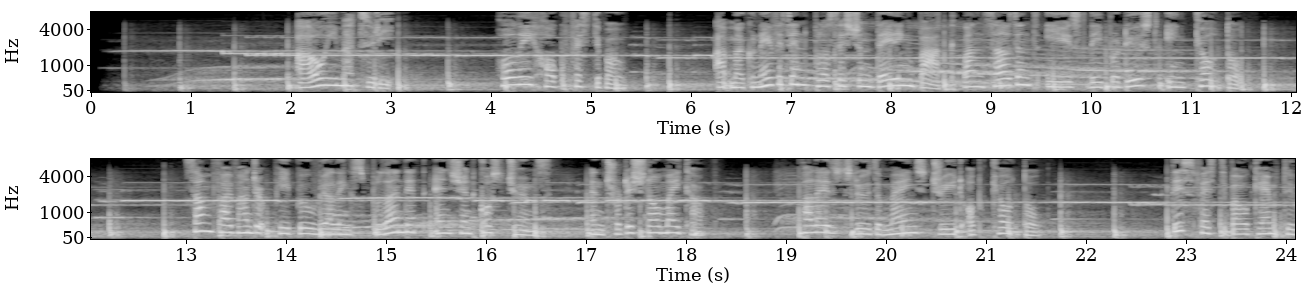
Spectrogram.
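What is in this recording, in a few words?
Japanese English, female, narration; accent of japan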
